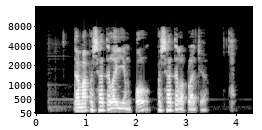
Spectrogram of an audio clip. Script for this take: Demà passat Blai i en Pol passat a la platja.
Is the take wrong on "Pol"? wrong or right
right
